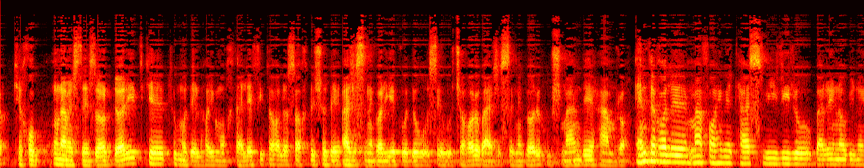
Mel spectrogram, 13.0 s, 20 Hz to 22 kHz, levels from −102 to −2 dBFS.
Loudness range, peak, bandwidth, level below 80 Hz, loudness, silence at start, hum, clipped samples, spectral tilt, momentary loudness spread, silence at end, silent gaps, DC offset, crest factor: 3 LU; -6 dBFS; 15.5 kHz; -64 dBFS; -24 LUFS; 0 s; none; under 0.1%; -5.5 dB/octave; 8 LU; 0 s; none; under 0.1%; 16 dB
